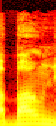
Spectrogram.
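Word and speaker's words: Bohn: I've seen every version of a bone joke. Everyone you can imagine. – Is it spelled like a bone? – It's B-O-H-N, but it's pronounced bone.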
